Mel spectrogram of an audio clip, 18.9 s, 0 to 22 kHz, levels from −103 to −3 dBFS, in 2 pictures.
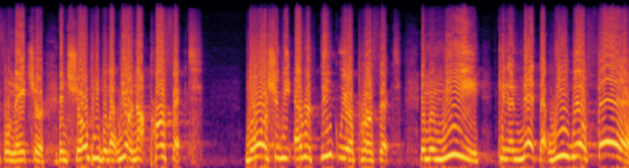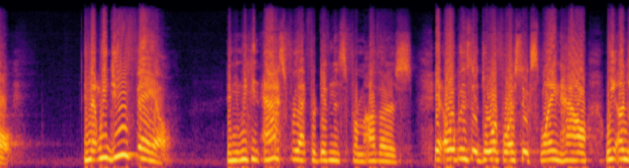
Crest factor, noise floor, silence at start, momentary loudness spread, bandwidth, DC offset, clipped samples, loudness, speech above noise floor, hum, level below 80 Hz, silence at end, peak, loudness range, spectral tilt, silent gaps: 10 dB; -58 dBFS; 0 s; 8 LU; 18.5 kHz; under 0.1%; under 0.1%; -16 LUFS; 42 dB; none; -46 dBFS; 0 s; -8 dBFS; 4 LU; -4 dB/octave; none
